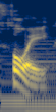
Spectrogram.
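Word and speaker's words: Fowey: It's Saturday morning and I'm down here in Foy, I think it's pronounced, down in Cornwall, down here on holiday with my family.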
